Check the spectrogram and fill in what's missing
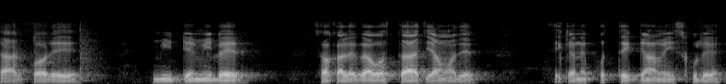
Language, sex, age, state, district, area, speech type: Bengali, male, 60+, West Bengal, Darjeeling, urban, spontaneous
